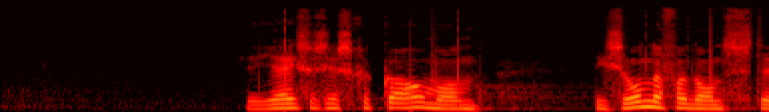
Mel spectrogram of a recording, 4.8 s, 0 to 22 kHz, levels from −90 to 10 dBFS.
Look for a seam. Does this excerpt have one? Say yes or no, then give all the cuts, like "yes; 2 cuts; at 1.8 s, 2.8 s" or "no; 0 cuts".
no; 0 cuts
